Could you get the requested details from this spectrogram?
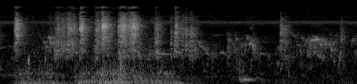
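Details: A home-bred group of Australian budgerigars chatters in dense, overlapping high twitters, with fluttering and scratchy notes packed into the first two seconds, then sparser chirps.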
